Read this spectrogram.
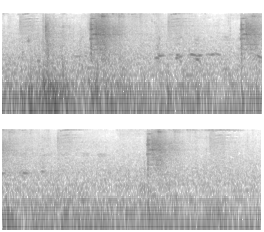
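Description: Blades strike a monster with sharp metallic hits and crackling sparks.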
